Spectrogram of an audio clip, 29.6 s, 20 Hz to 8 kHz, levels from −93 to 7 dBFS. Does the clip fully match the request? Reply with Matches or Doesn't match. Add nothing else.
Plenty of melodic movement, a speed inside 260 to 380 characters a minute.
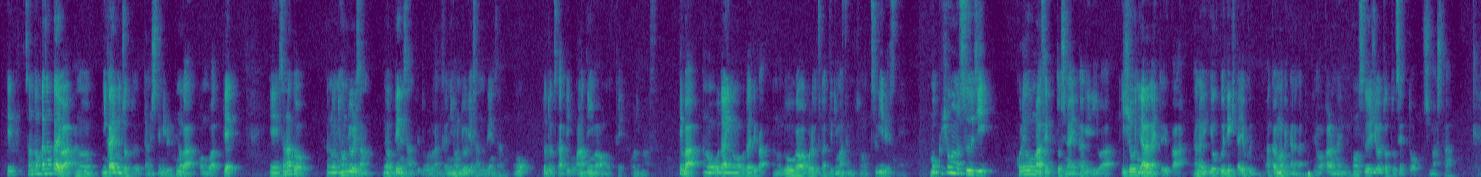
Doesn't match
